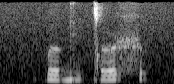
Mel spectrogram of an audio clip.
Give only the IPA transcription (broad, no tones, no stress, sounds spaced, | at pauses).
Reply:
p ɵ ɡ i ǀ ɵ ʂ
